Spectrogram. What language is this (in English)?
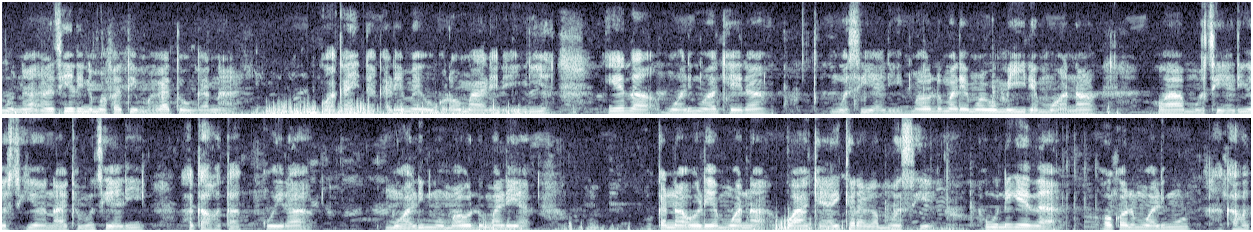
Kikuyu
